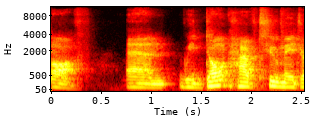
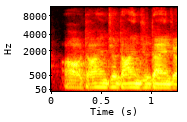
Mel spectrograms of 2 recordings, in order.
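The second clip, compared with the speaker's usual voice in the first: deep imitated Australian accent. Showing how Reese's deep Australian voice sounds: Steve Irwin impression. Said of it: "I guess Steve Irwin".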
